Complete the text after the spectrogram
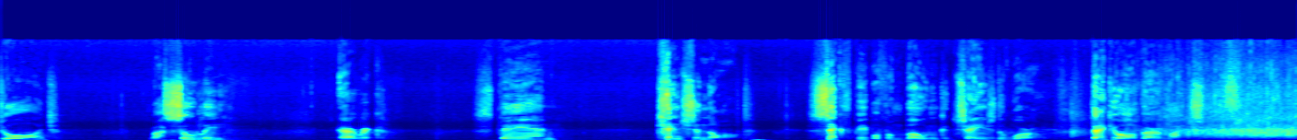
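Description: An elderly man speaks with animation into a microphone in a large hall.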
